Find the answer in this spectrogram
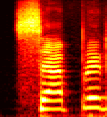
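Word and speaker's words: separate: सेपरेट की spelling में D option सही होता है। सेपारेट मैंने कई बार पढ़ाया भी, सेपा बोलिए सेपा, और रेट बोलिए सेपा रेट, है ना, अलग करने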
